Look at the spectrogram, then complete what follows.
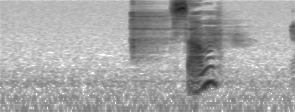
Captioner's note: sighs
